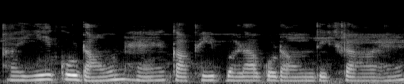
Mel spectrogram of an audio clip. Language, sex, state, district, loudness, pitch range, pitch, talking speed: Hindi, female, Uttar Pradesh, Muzaffarnagar, -19 LUFS, 180-200 Hz, 190 Hz, 135 wpm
